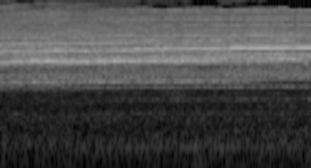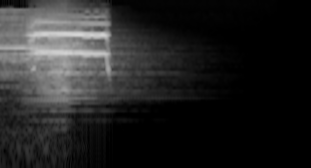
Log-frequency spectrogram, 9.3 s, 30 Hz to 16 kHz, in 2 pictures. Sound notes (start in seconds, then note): 5.6 screams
